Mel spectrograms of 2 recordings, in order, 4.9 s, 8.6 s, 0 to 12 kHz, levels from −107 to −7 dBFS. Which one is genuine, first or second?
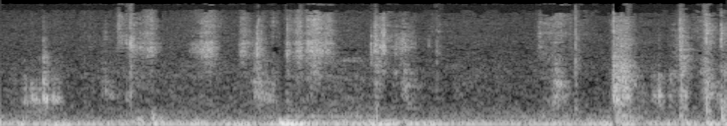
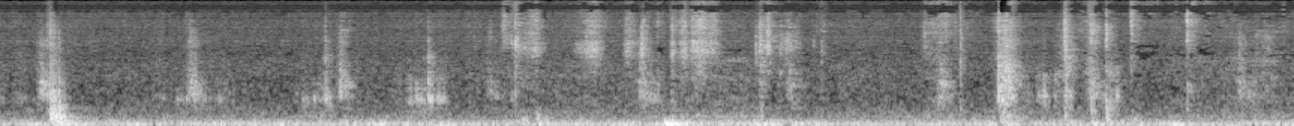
first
